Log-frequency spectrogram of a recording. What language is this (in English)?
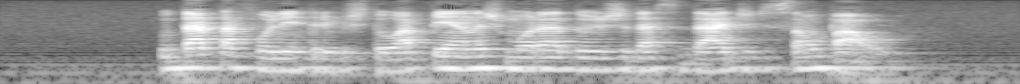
Portuguese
